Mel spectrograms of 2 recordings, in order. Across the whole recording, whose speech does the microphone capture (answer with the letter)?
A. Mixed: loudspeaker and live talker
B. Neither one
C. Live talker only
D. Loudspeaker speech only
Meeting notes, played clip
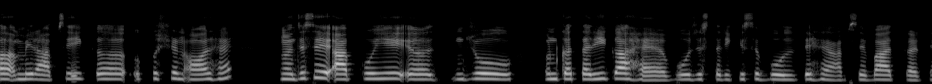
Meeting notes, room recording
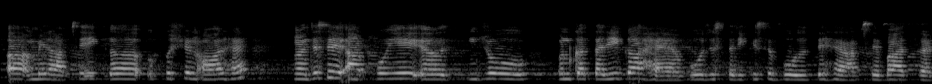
D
